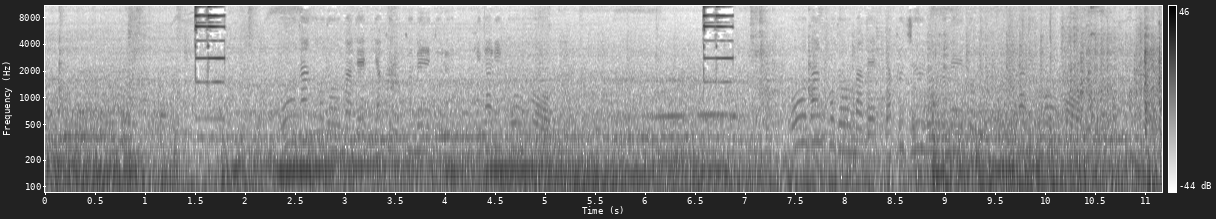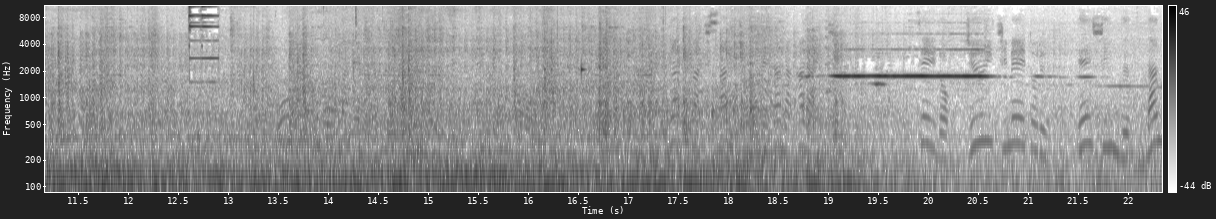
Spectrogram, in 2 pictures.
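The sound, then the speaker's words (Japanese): A bus engine rumbles heavily as the bus, stopped at a traffic signal in Toyama, Japan, pulls away and gets moving. A few sharp clicks and hisses sound over the steady low drone. “信号でバスが止まってます。動き出しました。”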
